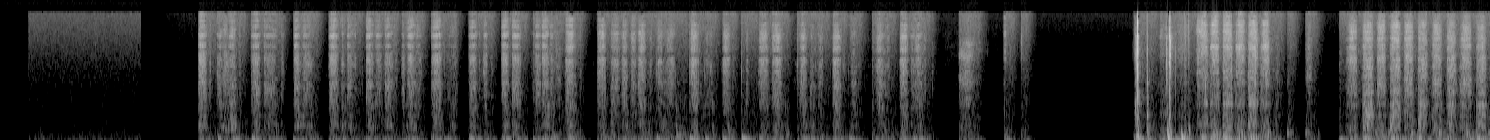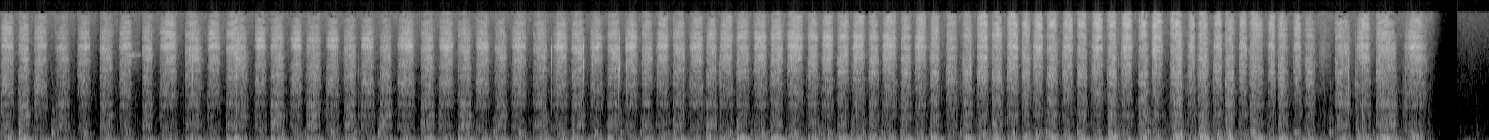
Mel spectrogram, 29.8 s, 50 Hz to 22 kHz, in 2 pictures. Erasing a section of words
0:13.4 0:29.2

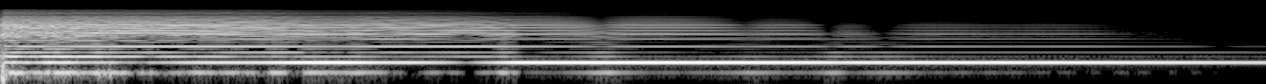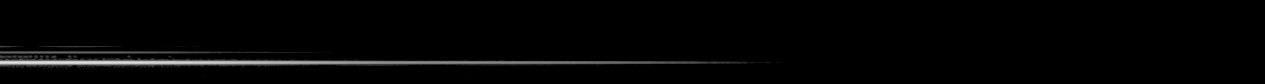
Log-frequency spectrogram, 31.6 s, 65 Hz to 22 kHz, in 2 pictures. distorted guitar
0:00.0 0:17.1

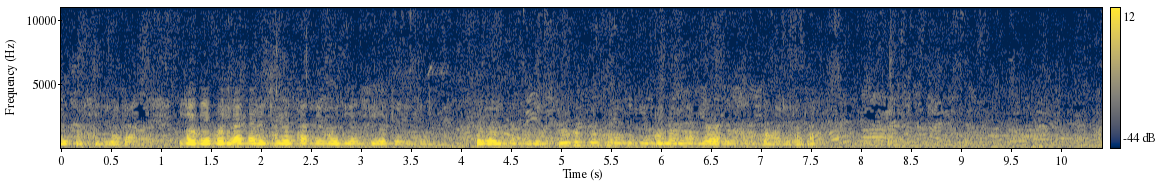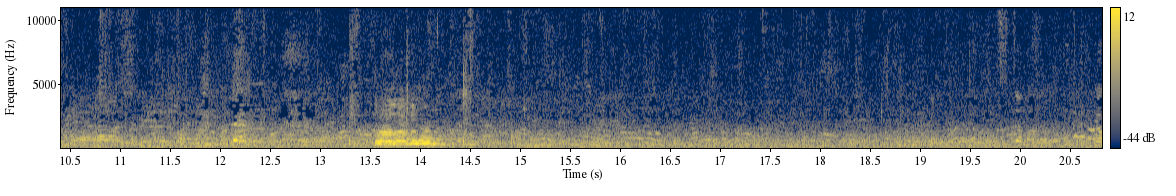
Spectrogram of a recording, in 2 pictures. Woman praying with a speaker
0:00.0 0:08.4, 0:11.2 0:14.7

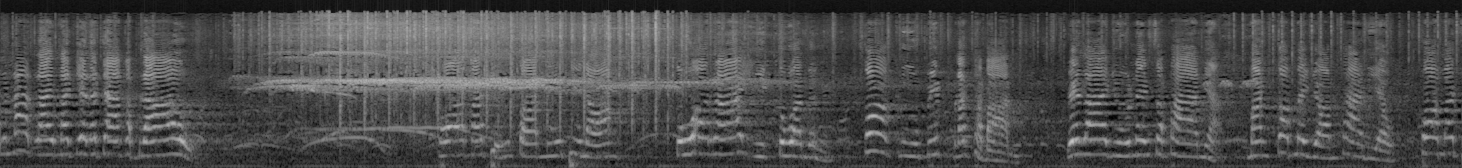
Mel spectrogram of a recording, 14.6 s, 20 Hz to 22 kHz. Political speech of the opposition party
0:04.3 0:14.6

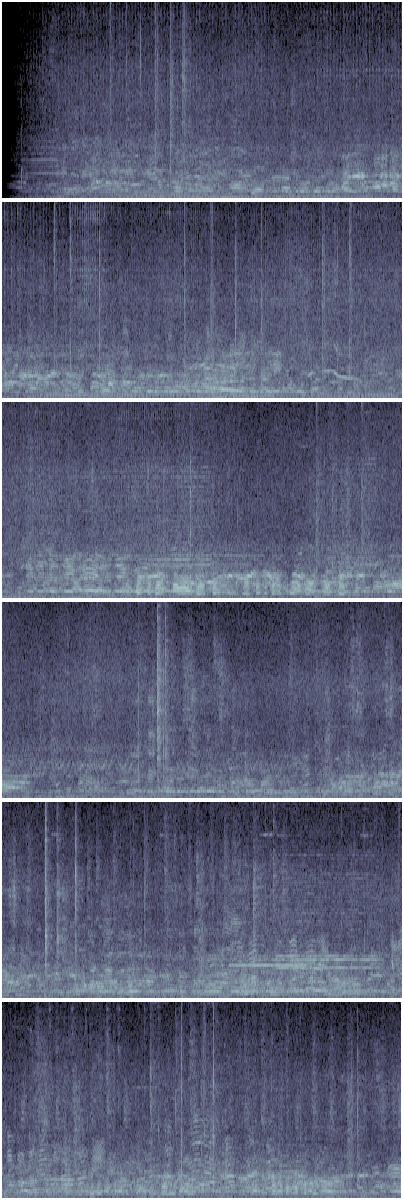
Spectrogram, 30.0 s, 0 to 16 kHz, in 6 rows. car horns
0:17.0 0:20.2, 0:22.6 0:24.8

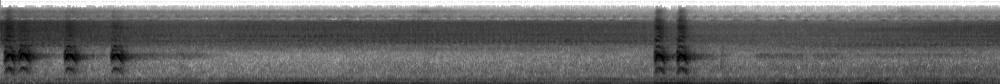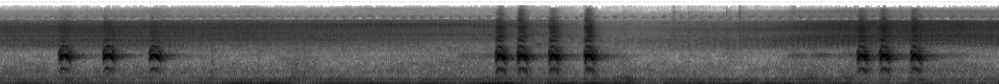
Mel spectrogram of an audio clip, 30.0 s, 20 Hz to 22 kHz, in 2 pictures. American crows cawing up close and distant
0:00.0 0:02.9, 0:09.8 0:12.0, 0:15.8 0:17.8, 0:21.8 0:24.3, 0:26.8 0:29.5

